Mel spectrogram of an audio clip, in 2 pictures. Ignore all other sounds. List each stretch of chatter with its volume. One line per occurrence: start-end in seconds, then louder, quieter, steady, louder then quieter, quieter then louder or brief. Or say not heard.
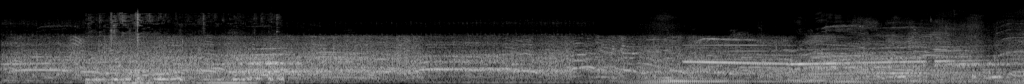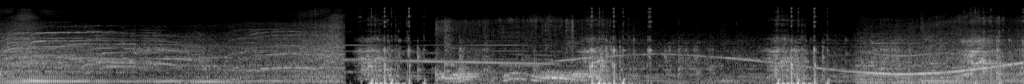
0.0-13.7 quieter.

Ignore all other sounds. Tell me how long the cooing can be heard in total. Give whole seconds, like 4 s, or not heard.
7 s.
